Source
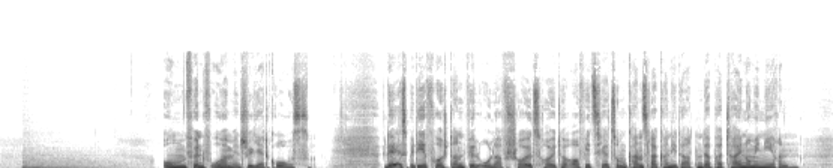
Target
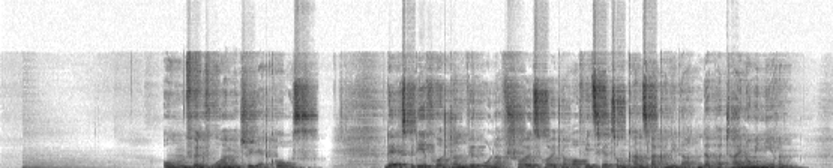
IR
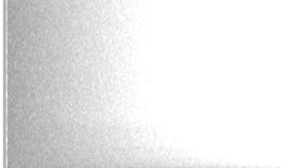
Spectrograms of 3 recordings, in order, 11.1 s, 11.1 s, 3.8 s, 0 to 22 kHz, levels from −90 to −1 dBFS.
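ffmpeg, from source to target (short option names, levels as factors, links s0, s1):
-filter_complex "[0:a]aexciter=amount=2.9:drive=9.1:freq=4500[s0];[1:a]atrim=start_sample=2205,atrim=end_sample=6615[s1];[s0][s1]afir=irnorm=-1:irlink=0,volume=2.11"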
